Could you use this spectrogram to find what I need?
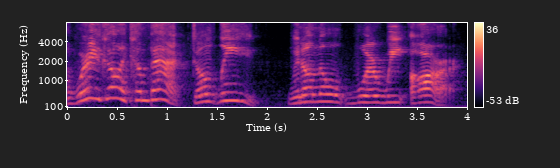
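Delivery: high urgent call, easing down as it goes; mock alarmed calling. Dreamer calling young one back down hallway, mock alarm. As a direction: call after someone running off, pitched high.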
